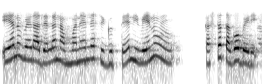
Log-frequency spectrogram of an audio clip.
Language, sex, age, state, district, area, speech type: Kannada, female, 18-30, Karnataka, Chitradurga, rural, conversation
